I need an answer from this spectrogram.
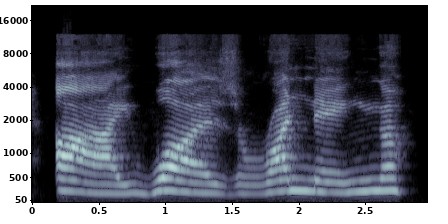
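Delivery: very loud shout at full volume. Retelling how dad shouted a movie line: shouting in Tom Hanks voice. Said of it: "in his best Tom Hanks voice".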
